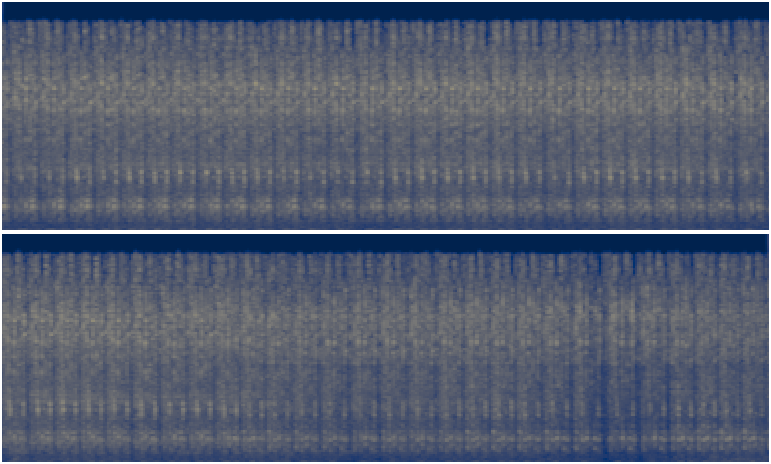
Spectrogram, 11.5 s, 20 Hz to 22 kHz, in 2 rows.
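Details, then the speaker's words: 2010 Dodge Ram 5.7 Hemi after new cam install, with fuel in oil: V8 idles with an uneven, lumpy pulse; rough idle misfire traced to a pushrod not seated in its lifter. "let's take a look uh how the engine is running right now it's clearly running rough"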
